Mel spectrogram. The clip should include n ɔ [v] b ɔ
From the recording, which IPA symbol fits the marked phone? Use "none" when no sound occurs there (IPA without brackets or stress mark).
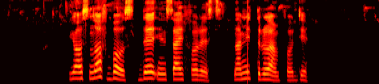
f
